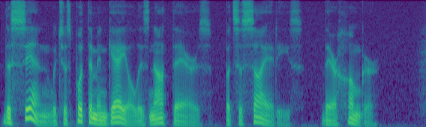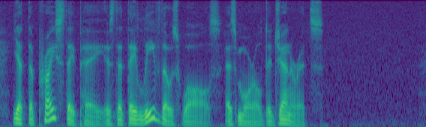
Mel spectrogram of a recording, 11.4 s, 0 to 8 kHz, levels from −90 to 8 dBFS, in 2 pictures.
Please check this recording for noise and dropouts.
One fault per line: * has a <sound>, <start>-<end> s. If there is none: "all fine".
all fine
